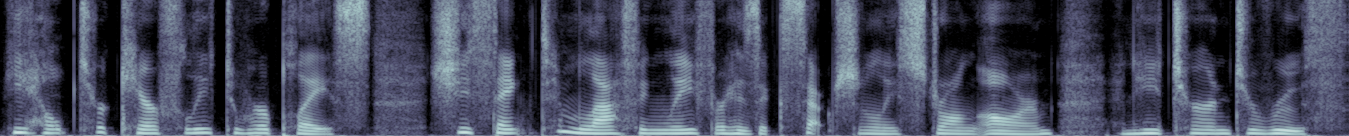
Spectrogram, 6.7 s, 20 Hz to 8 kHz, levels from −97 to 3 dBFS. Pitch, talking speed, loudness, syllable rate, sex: 200 Hz, 185 wpm, -21 LUFS, 5.6 syllables/s, female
